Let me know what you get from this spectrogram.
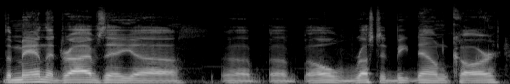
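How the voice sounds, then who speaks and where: A man hosting a podcast interview, easygoing and quick with enthusiastic reactions. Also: low voice, steady tone, a little mellow, clean tone. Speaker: podcast host. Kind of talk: casual interview.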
